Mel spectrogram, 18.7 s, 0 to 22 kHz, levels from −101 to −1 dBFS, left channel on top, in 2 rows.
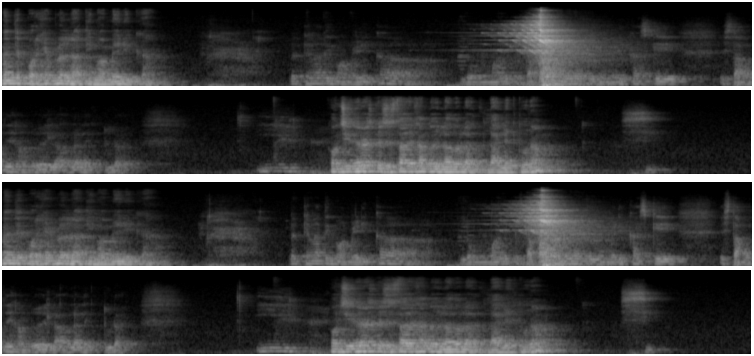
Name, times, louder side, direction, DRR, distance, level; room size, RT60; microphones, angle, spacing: voice 1, 0.0-1.9 6.4-6.5 13.5-16.2, left 1 dB, 30° left, 0 dB, 0.4 m, -39 dB
voice 2, 2.5-3.2 3.6-5.4 5.7-11.6 12.6-14.8 17.1-17.5, right 2 dB, 50° right, 1 dB, 0.4 m, -53 dB
sound 1, 5.6-7.7, left 3 dB, 80° left, 0.6 m, -34 dB
3.7 x 2.5 x 2.9 m, 1.2 s
head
